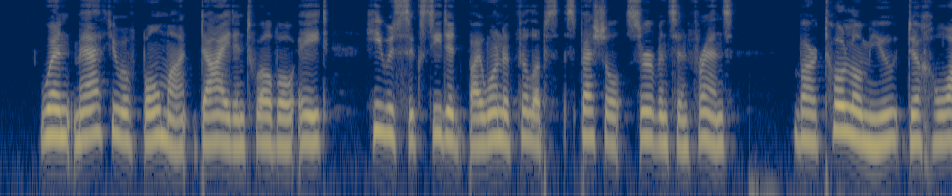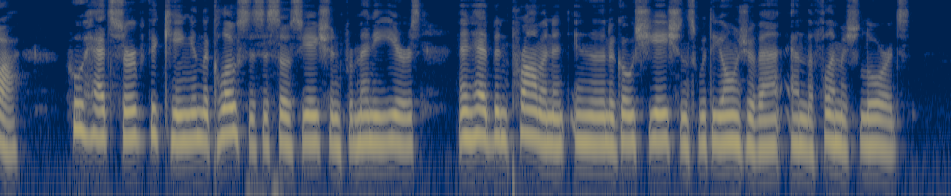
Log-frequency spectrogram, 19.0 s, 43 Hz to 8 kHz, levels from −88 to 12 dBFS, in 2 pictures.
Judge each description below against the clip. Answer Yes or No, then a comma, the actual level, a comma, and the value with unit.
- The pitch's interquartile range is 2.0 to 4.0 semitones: Yes, narrow, 2.4 semitones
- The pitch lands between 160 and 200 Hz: Yes, medium, 185 Hz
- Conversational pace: Yes, average, 150 wpm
